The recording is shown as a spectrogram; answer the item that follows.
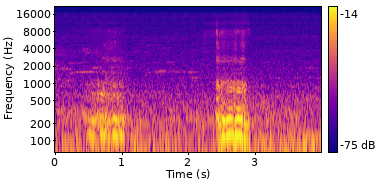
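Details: Sleeping pug snoring: two rough, low, buzzy snores, one brief and soft, the second louder and harsher, separated by quiet breathing in an indoor setting.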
